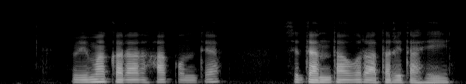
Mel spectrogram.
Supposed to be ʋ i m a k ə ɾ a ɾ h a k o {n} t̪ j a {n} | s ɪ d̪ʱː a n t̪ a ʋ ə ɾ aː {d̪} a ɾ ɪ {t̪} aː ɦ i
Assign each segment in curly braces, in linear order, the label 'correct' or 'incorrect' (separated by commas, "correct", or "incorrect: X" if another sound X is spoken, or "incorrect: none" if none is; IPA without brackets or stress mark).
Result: correct, incorrect: none, correct, correct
